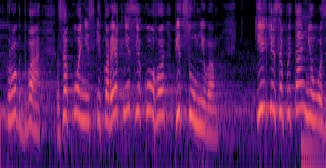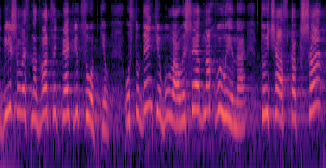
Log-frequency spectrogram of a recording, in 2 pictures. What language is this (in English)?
Ukrainian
